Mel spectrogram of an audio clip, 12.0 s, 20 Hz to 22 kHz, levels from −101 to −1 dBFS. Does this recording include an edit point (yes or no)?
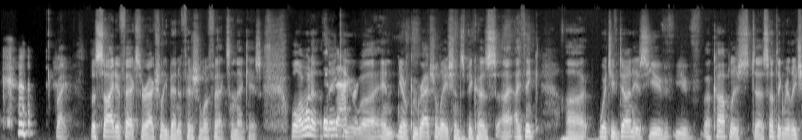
no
